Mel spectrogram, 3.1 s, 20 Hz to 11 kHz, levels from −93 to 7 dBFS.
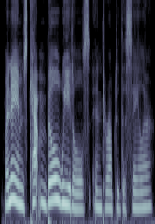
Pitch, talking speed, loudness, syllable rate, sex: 220 Hz, 155 wpm, -21 LUFS, 4.9 syllables/s, female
